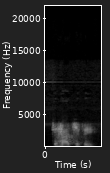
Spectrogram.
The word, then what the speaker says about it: Tehachapi: Tehachapi.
